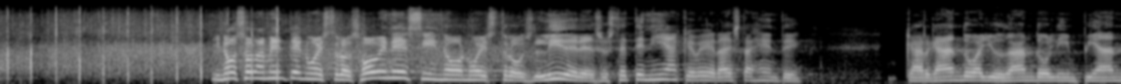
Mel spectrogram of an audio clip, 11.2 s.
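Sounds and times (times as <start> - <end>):
audience applause: 0.0 - 5.2
speech: 2.1 - 8.1, 9.1 - 11.2.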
